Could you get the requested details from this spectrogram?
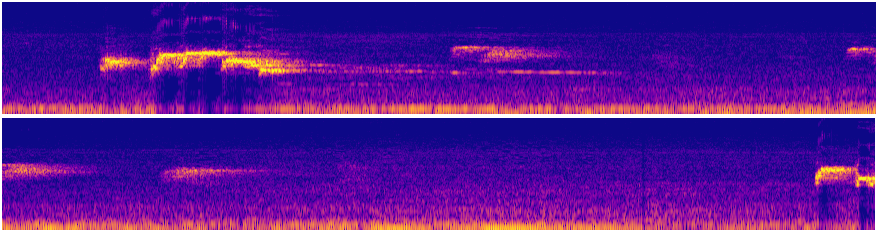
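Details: Morning song of a red-whiskered bulbul, a lure for training and sparking competition singing in kept birds: one loud chirpy warbled phrase early on, soft scattered whistles, and a final burst at the end over low steady hum.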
